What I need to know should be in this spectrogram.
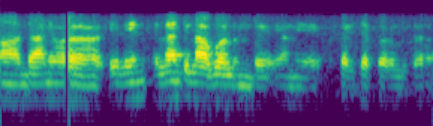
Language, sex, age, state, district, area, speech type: Telugu, male, 18-30, Telangana, Mulugu, rural, conversation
